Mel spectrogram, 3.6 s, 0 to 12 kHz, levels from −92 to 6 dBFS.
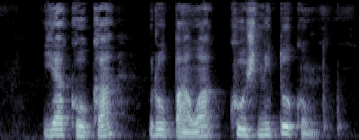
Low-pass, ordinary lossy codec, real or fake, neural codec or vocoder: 10.8 kHz; Opus, 32 kbps; real; none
